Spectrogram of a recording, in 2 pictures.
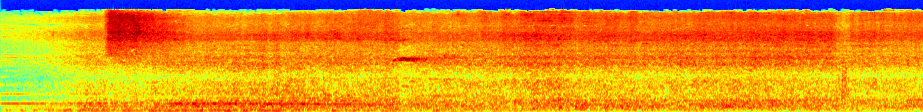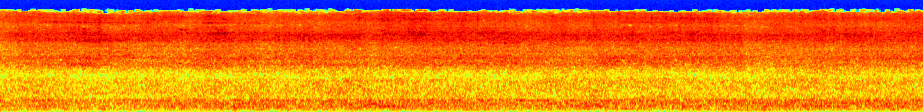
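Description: Diesel-hauled passenger train rolling past close by, a steady rumble of steel wheels on the rails, with a short high squeal about four seconds in.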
